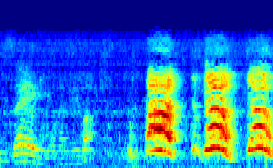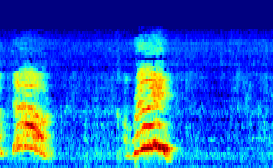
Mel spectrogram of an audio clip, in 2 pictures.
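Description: A man's voice letting out a string of short, high yells that rise and fall, four in quick succession about two seconds in and one more near the end.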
